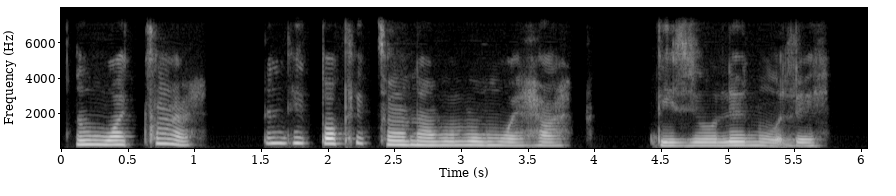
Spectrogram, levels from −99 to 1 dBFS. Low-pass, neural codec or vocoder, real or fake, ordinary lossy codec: 7.2 kHz; autoencoder, 22.05 kHz, a latent of 192 numbers a frame, VITS, trained on one speaker; fake; none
